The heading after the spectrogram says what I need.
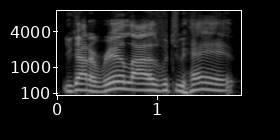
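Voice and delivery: ordinary delivery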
